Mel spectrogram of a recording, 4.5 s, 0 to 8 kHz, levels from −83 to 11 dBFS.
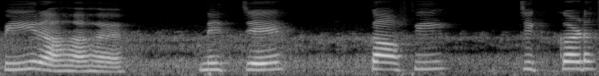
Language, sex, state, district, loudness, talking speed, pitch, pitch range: Hindi, female, Punjab, Fazilka, -15 LUFS, 80 wpm, 260 Hz, 250-280 Hz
